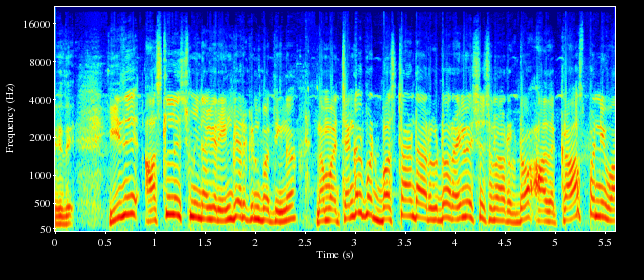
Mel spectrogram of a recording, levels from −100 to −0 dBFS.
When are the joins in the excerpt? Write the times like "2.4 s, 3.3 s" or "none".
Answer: none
